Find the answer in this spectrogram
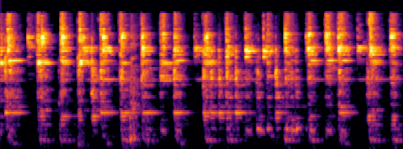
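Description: West African drum ensemble playing a fast, dense rhythm: djembes struck by hand with a stick-beaten barrel drum on a stand.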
